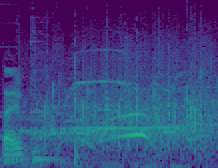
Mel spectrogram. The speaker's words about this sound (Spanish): Un remate perfecto. El eh, aplauso, aplauso.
